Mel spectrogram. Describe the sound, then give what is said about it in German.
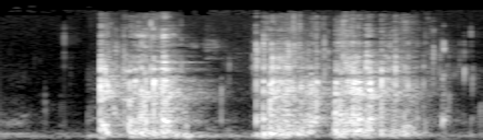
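Someone slurps a cocktail in three loud, hissing, gurgling pulls, a longer first one followed by two in quick succession, with no talking. “Ich bin gerade am Cocktails schlürfen.”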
